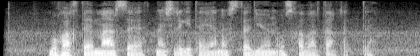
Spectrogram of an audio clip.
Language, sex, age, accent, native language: Uzbek, male, 19-29, Toshkent shahri, Uzbek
